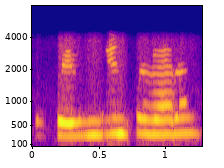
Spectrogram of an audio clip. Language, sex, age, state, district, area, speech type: Hindi, female, 30-45, Uttar Pradesh, Sitapur, rural, conversation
